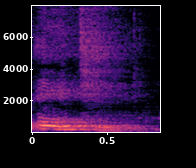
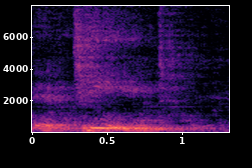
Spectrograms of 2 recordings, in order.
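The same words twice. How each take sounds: First: "eighty" with a strong first syllable, EIGH-ty; stress on EIGHTY. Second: Put-on "eighteen" slowly, with a strong final TEEN; stress on TEEN. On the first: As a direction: punch the start of "eighty". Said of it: "when you say eighty". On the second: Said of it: "and you say eighteen". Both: Shown as a demonstration.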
